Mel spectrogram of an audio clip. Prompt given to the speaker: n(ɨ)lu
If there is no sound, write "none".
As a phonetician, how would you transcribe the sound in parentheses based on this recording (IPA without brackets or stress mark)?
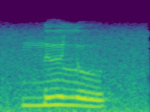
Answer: ɨ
